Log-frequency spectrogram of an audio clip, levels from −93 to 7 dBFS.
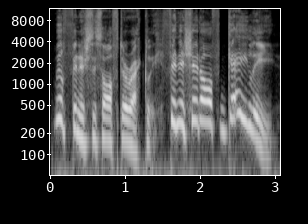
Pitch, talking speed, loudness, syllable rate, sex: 215 Hz, 175 wpm, -16 LUFS, 4.9 syllables/s, male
